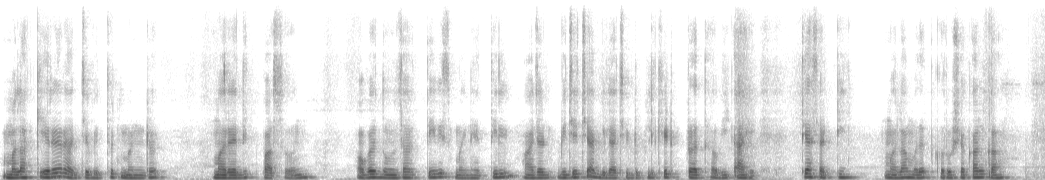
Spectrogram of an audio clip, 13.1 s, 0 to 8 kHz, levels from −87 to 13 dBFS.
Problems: none marked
